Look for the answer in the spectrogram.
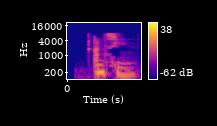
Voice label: "Unseen", English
